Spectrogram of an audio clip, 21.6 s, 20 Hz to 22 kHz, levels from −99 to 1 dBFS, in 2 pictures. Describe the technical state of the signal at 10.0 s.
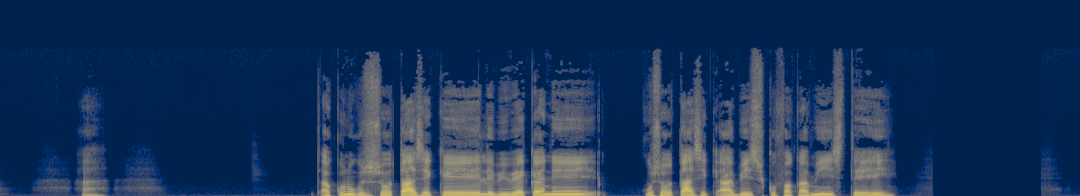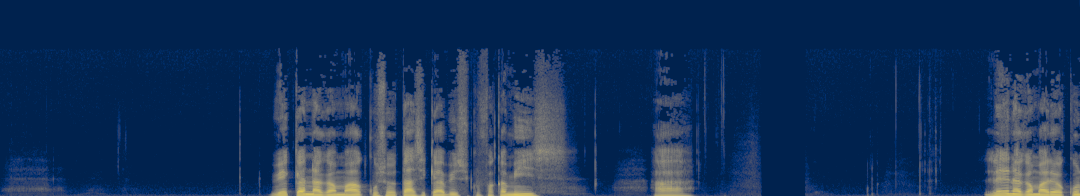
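At 10.0 s the speech is sitting inside a rebuffering stall that runs from 9.32 to 10.41 s. The player ran dry of downloaded audio and paused, so you hear plain silence, then the speech picks up exactly where it left off, just about 1.09 s late.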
